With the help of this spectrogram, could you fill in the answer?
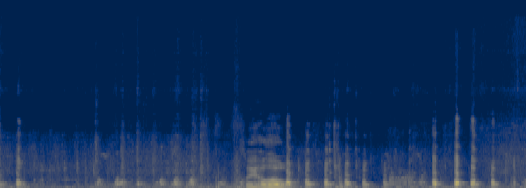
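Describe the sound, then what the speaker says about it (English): A Rhode Island Red rooster clucks and makes throaty calls close by in a chicken coop, several short bursts, with a person talking over and between them. "our rooster, he's a Rhode Island red."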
